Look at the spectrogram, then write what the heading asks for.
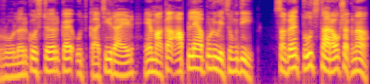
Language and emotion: Goan Konkani, angry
